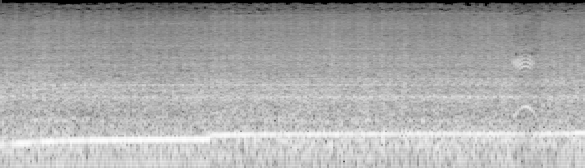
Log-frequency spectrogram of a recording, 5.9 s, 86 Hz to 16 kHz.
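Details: Hino diesel truck with hard starting, low power, and reportedly only 40 km/h top speed: uneven, lumpy idle that lifts slightly but never smooths; misfire at idle, cause suspected, not confirmed.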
